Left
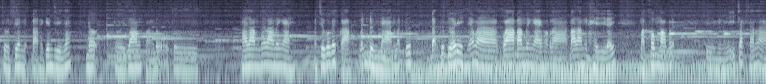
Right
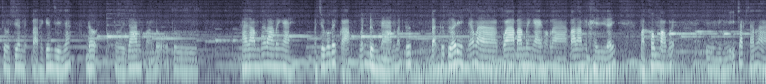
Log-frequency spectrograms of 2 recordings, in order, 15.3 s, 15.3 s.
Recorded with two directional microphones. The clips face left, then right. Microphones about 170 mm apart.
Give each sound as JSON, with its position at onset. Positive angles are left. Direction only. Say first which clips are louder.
{"t": 0.1, "sound": "speech", "louder": "left 2 dB", "side_deg": 20}
{"t": 4.8, "sound": "speech", "louder": "left 2 dB", "side_deg": 20}
{"t": 14.6, "sound": "speech", "louder": "left 2 dB", "side_deg": 15}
